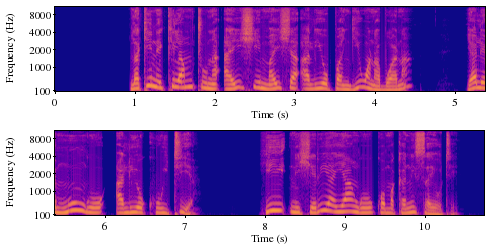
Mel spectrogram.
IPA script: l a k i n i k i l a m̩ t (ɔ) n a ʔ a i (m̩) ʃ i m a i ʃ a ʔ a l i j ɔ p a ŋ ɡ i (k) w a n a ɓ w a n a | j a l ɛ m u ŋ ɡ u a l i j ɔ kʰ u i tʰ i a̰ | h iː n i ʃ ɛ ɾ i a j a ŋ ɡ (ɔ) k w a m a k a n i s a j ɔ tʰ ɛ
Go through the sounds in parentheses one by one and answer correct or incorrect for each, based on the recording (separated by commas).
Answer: incorrect, incorrect, incorrect, incorrect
